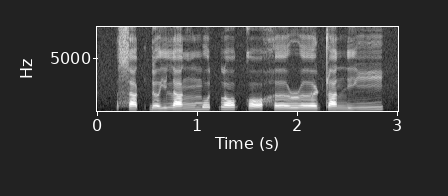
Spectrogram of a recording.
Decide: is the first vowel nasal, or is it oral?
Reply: oral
